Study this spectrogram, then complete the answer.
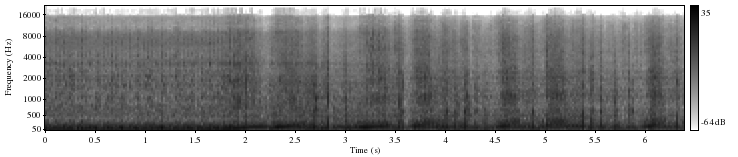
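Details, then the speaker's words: Abandoned muscle car (Satellite) V8 running after 35 years sitting, first start done: deep V8 idle with several sharp throttle blips rising and falling cleanly, no misfire; normal running engine. "definitely first year it's hard to keep working on this because I enjoy the engine running so good"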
